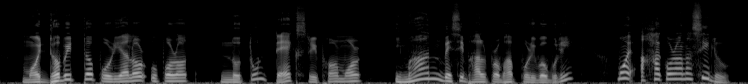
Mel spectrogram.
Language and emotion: Assamese, surprised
